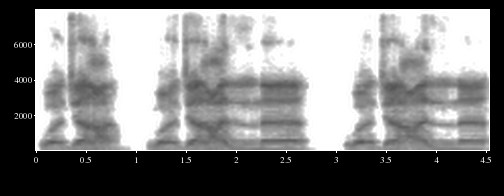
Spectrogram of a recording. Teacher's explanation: ওয়াও এর আওয়াজটা একটু নিচু রাখবেন জিমের আওয়াজটা একটু উঁচু করবেন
